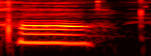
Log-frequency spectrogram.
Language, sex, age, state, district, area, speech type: Odia, female, 18-30, Odisha, Subarnapur, urban, read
